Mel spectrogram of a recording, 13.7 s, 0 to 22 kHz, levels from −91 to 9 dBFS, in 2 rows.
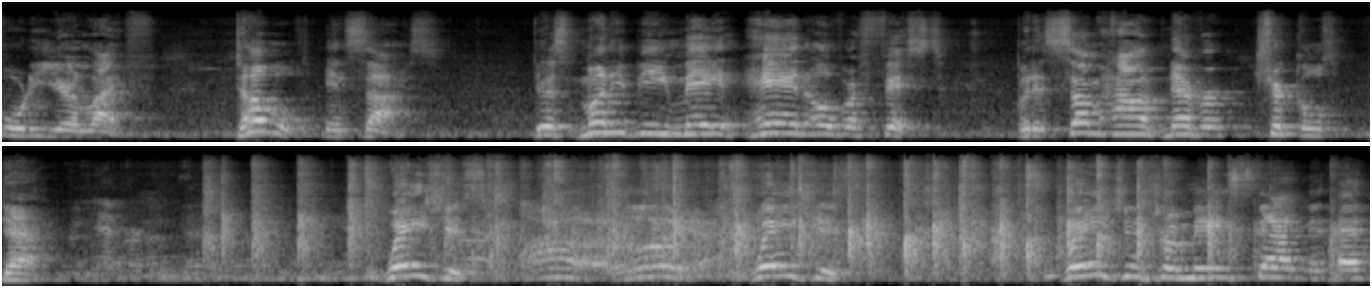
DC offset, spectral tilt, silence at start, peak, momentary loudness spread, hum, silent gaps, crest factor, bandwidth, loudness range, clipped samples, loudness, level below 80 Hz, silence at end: under 0.1%; -2 dB/octave; 0 s; -6 dBFS; 12 LU; none; none; 18 dB; 17 kHz; 5 LU; under 0.1%; -23 LUFS; -78 dBFS; 0 s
